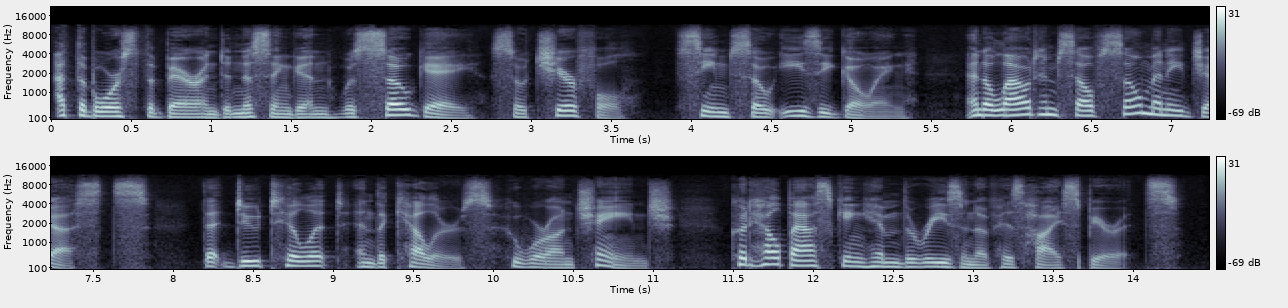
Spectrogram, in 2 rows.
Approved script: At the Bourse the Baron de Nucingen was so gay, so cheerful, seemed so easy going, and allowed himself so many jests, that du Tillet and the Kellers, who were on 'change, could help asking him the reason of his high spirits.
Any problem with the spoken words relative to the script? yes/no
no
